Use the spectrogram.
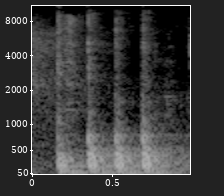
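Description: Four knocks on a drywall wall over a wooden stud, made while locating studs for closet shelves. Each knock is a dull, low-pitched thud that dies away quickly. The knocks sound solid, meaning a stud is behind the drywall.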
